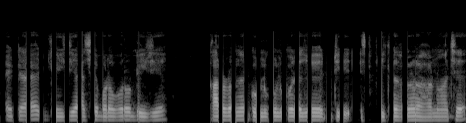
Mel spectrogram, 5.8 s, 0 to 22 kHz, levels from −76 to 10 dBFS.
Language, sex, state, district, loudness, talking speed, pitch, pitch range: Bengali, male, West Bengal, Jhargram, -27 LUFS, 155 wpm, 115 Hz, 115-120 Hz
